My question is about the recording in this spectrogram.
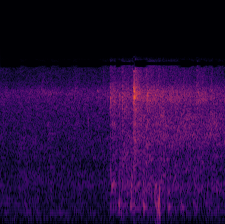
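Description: A pigeon's wings flapping in a short burst about a second in, as the bird takes off.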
